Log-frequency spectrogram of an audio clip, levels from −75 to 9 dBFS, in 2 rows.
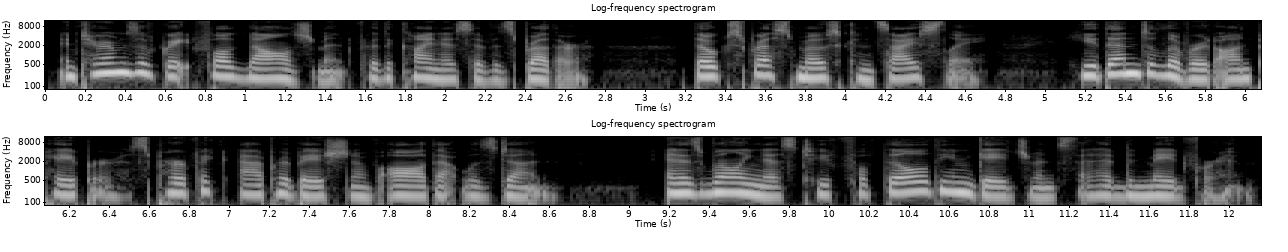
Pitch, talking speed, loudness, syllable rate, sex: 185 Hz, 200 wpm, -19 LUFS, 6.3 syllables/s, female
